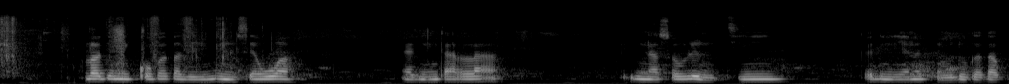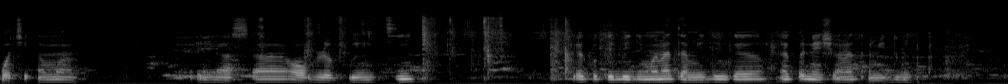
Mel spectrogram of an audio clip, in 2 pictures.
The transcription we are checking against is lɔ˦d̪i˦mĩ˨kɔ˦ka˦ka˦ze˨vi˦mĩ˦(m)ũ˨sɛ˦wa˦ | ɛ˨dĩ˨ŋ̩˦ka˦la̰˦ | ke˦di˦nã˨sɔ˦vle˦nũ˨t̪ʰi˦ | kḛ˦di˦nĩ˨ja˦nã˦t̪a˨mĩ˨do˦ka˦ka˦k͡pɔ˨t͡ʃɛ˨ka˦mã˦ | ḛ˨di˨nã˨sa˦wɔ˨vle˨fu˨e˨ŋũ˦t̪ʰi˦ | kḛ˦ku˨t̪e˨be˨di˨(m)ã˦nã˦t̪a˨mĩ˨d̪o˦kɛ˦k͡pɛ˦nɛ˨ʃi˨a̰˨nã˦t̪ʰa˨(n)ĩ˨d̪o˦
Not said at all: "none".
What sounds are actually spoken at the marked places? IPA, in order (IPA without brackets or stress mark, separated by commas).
n, m, m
